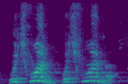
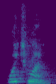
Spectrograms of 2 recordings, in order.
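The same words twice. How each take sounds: First: Higher, louder put-on silly voice. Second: Said in the usual way. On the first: Shown as a demonstration. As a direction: show off the funny voice. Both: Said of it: "Why does Amanda do that voice".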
